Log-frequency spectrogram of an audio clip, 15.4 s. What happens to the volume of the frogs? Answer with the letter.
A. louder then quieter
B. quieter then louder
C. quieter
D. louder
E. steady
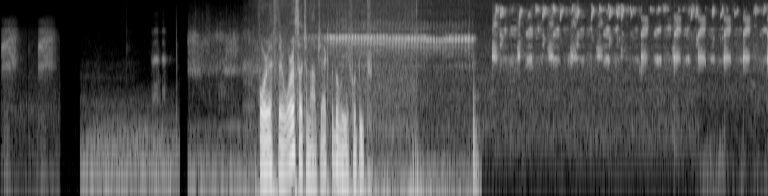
D.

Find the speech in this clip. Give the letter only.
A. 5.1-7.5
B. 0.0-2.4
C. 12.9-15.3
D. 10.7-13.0
A.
